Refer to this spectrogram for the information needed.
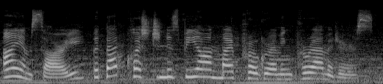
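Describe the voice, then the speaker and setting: A woman playing a polite, unflappable virtual tour guide program in a video game, speaking in a formal, measured, impersonal way. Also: high voice, big pitch swings, music in the background. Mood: politely informative. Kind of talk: scripted informational narration in a video game.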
